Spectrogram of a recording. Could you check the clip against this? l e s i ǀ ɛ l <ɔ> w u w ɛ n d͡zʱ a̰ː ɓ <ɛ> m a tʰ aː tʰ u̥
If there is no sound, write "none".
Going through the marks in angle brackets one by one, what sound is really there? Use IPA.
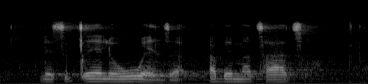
ɔ, ɛ

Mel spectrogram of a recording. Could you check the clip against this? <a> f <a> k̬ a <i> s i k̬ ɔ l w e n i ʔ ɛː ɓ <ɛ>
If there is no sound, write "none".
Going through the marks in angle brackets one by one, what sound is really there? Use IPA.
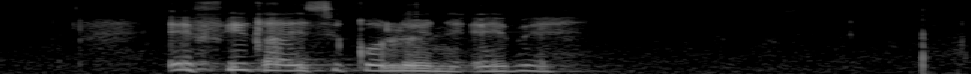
e, i, e, ɛ

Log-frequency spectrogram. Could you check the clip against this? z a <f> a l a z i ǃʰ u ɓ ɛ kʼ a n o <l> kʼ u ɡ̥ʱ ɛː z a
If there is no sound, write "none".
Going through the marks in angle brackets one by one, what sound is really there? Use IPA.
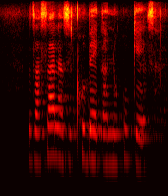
s, none

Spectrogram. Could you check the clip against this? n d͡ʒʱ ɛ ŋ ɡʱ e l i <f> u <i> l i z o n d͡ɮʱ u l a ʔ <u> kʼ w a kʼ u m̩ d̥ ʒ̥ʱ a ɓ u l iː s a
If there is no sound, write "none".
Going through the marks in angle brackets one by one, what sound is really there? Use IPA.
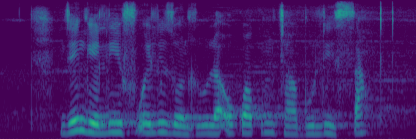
f, e, ɔ

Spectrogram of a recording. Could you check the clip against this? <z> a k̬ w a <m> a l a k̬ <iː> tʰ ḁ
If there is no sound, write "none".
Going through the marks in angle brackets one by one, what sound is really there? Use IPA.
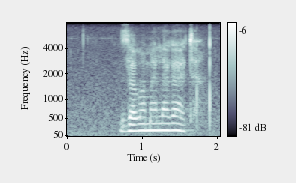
z, m, aː

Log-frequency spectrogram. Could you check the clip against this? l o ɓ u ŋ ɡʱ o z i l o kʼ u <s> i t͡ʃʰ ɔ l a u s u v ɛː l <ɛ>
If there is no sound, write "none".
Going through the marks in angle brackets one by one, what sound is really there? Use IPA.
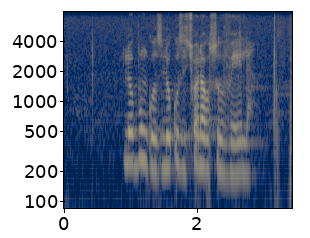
z, a

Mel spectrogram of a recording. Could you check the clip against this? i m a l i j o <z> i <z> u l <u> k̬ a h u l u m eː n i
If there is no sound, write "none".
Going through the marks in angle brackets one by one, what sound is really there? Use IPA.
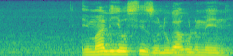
s, z, u

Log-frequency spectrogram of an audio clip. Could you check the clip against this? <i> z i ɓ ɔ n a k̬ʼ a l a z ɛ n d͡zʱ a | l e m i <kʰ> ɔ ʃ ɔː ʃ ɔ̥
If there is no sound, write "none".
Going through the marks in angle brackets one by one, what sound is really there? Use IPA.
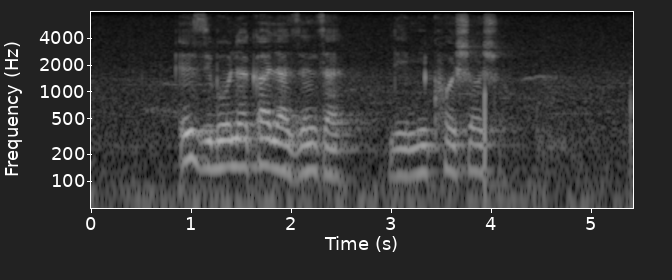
e, kʰ

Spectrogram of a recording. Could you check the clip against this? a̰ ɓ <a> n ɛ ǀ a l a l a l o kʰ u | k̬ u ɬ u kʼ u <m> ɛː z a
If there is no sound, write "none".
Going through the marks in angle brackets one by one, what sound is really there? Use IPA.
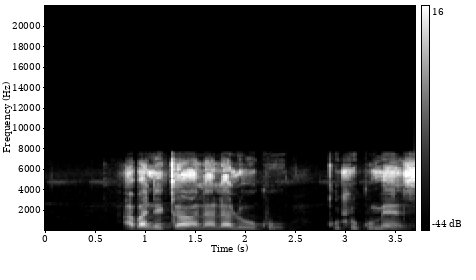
a, m

